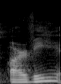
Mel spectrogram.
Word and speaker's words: RV: My name is RV, and if you ever would like to remember my name, just think of the recreational vehicle, the RV. It's the exact same pronunciation, and I do not take offense to that.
